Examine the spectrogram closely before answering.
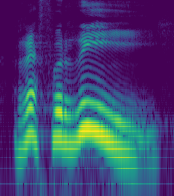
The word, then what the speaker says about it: referee: If a word ends in double E, the stress is on the last syllable of this word. For instance, a commonly used word, 3 syllables, employee, the stress is on the last syllable, and therefore, we pronounce it employee, nominee, referee, and so on.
